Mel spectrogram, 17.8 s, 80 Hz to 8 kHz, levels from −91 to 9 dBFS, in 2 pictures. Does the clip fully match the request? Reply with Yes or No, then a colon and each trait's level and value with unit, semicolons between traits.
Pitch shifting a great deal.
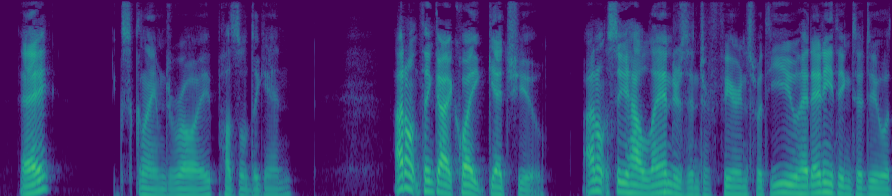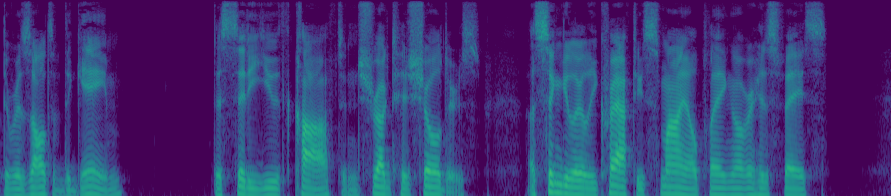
No: average, 3.3 semitones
